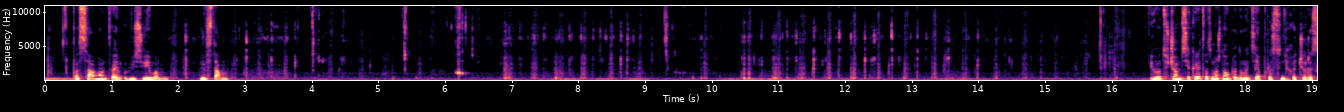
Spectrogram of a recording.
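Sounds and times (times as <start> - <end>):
chewing food: 1.1 - 16.3.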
